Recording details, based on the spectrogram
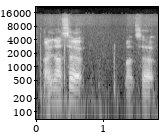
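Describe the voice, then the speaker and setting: A man's voice: on the high side, moderate pace. A mild-mannered man hosting a casual, unscripted review chat, a little hesitant as he talks. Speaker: review show host. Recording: noisy room ambience.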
